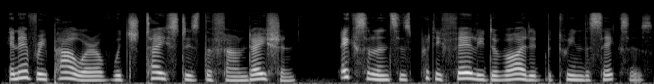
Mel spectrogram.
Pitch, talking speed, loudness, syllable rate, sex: 225 Hz, 155 wpm, -18 LUFS, 5.3 syllables/s, female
